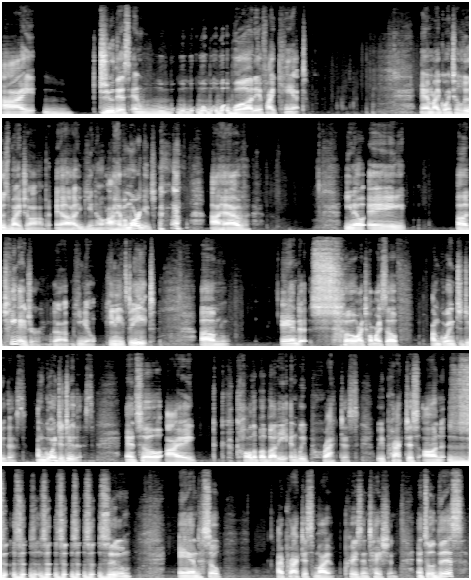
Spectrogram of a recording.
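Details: Adult man who stutters, describing himself as having a stutter and a speech impediment and getting hung up on words; repeated phrases in this stretch; stuttering.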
